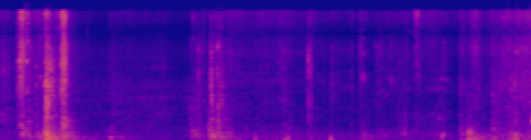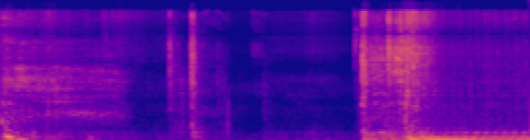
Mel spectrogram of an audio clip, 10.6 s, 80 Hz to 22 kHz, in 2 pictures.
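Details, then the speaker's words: 1957 Chevy 210 with 350 Vortec swap, starter cranks cleanly without grinding after fitting correct starter for 168-tooth flexplate; V8 fires on fuel poured in and settles into loud, rough open-manifold idle. "So, we got the right starter in it now. No more grinding."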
